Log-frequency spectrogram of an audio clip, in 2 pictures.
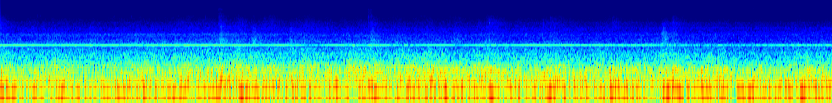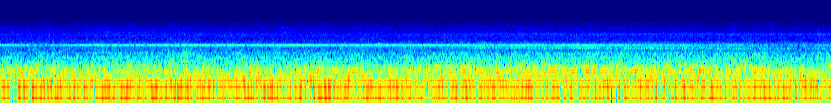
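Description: A train rumbles steadily along the tracks with a low hum.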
